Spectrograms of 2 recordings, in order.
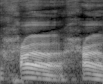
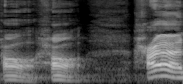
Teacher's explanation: dan lepaskan la ha dipedaskan ha ha bukan Ha ha ha ni dia nipis dan dia pedas dia duduk di tengah kerongkong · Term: ha pedas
